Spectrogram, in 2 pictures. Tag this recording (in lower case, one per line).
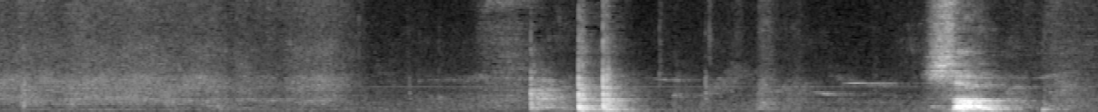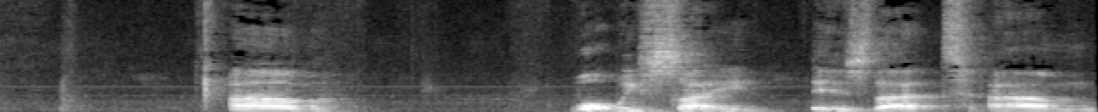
speech
inside a large room or hall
